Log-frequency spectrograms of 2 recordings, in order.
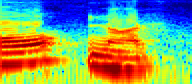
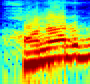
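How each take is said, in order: First: The word begins directly with a vowel sound. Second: The word begins with an audible h sound. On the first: The speaker calls it right. "এই এইচটার উচ্চারণ হবে না" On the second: The speaker calls it wrong. "হনার বলবো না অনার বলবো?"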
